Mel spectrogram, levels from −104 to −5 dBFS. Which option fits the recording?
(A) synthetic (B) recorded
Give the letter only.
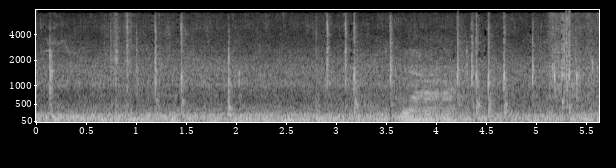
B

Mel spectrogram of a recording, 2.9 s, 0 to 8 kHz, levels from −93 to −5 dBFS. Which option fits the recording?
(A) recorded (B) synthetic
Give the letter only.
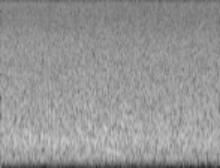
A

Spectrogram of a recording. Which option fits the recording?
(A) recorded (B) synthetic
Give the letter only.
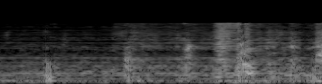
B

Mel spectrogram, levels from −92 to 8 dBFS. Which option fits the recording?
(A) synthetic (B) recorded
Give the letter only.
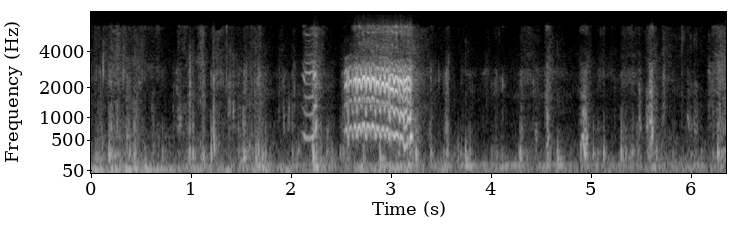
B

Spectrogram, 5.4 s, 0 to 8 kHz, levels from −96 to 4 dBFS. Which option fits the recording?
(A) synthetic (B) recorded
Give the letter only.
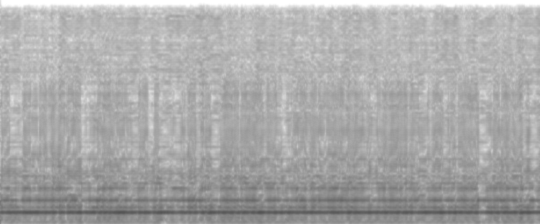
A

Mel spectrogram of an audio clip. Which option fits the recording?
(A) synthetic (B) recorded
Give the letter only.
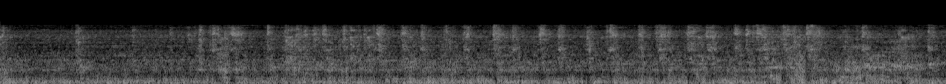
A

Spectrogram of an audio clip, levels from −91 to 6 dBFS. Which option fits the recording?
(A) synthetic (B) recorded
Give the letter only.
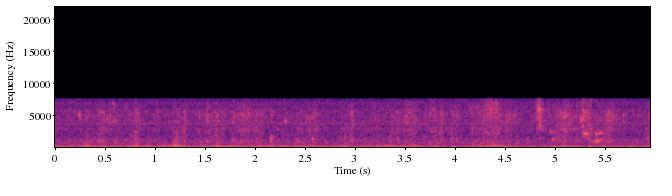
A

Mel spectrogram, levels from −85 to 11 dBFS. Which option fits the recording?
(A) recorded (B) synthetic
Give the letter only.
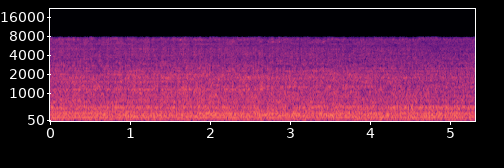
B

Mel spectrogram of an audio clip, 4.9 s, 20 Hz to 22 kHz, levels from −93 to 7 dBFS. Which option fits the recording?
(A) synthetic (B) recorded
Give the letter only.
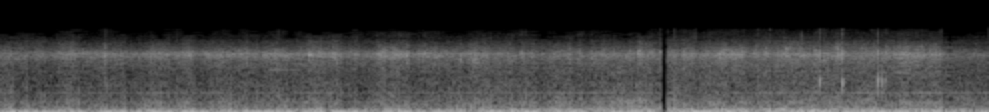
B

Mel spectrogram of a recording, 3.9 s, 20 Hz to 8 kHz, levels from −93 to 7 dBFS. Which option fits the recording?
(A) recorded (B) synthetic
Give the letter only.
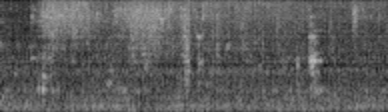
B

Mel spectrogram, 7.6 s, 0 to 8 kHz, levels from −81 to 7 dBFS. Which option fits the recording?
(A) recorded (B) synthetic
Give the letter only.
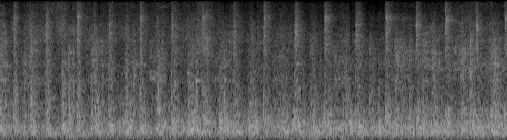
A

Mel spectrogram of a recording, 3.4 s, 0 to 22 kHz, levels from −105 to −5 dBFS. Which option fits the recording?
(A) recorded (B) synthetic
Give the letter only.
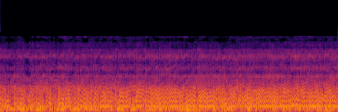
B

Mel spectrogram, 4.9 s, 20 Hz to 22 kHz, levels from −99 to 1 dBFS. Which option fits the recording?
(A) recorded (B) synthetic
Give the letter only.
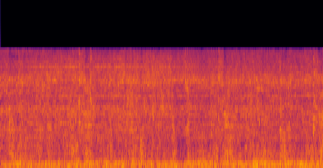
B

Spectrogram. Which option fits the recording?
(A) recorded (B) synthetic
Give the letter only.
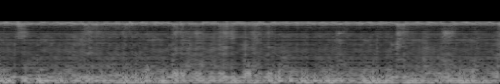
B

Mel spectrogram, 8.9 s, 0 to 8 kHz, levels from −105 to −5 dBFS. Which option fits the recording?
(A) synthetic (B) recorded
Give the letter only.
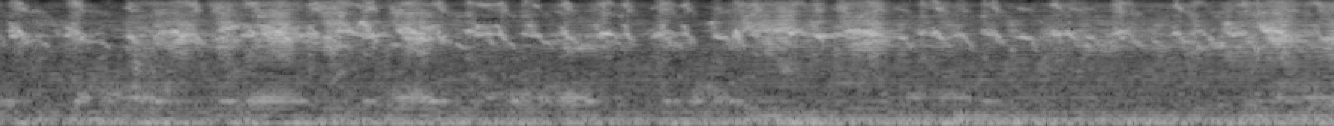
A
